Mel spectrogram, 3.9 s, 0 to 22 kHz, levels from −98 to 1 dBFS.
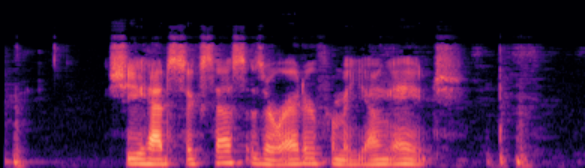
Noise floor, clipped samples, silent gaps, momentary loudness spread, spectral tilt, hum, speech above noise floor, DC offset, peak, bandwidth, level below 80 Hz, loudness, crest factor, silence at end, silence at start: -56 dBFS; under 0.1%; none; 21 LU; -4 dB/octave; none; 33 dB; under 0.1%; -2 dBFS; 9.6 kHz; -56 dBFS; -23 LUFS; 22 dB; 0.35 s; 0.05 s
